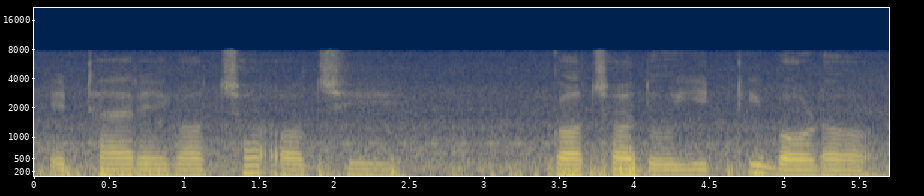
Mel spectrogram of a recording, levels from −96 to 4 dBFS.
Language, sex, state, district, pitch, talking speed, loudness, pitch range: Odia, male, Odisha, Khordha, 125 Hz, 65 wpm, -20 LUFS, 125-130 Hz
